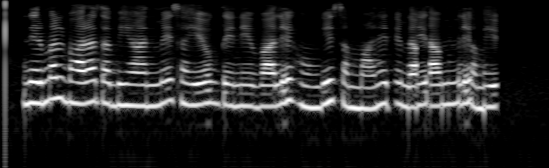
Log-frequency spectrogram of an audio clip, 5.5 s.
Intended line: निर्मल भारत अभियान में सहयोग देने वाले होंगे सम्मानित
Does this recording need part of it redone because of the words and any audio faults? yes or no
yes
